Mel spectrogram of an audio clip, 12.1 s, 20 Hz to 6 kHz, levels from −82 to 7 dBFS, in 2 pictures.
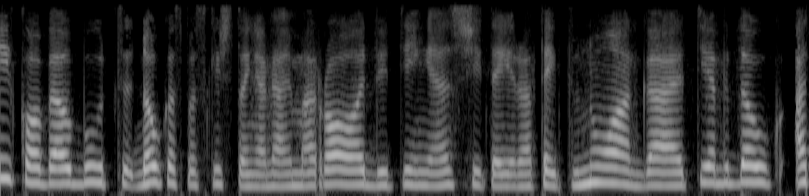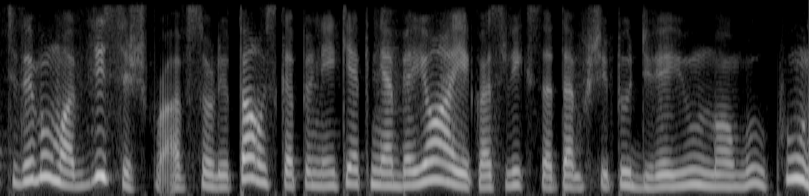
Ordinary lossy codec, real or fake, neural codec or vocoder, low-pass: AAC, 32 kbps; fake; codec, 24 kHz, 0.9 kbps, WavTokenizer, medium speech release version 1; 5.4 kHz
